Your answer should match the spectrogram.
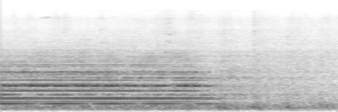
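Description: A loud train horn sounds one long steady blast for about two seconds, then cuts off, leaving the heavy rumble of rolling cars passing by.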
